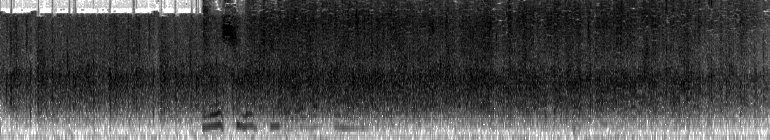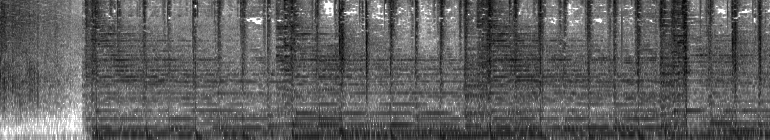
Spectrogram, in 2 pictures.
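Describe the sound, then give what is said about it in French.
During a radio programme, an audience claps loudly and steadily for about eight seconds for an invited guest as a brief spoken thanks is heard. The applause fades, then music cuts in abruptly. “On applaudit”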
